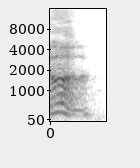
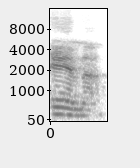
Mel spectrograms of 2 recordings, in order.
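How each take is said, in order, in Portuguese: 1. O nome é dito com sotaque brasileiro. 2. O nome é dito com sotaque americano. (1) "meu nome é Ana" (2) "eles falavam Ana, que não é meu nome"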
